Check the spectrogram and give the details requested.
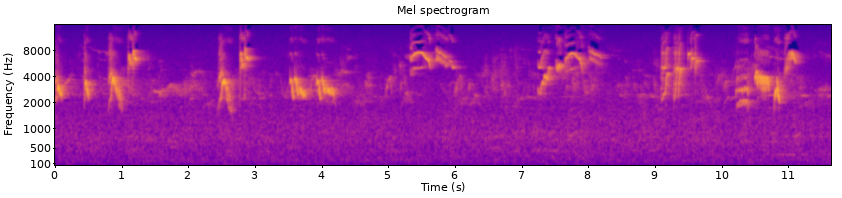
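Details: A singing song thrush delivers bright, varied phrases of whistles, trills and clicks in quick bursts about a second apart, some notes very high and rapid, over steady faint background noise.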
